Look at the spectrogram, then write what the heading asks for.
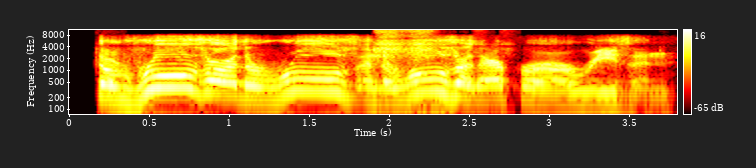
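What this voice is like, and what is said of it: Grumpy old man voice. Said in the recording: “Can you do this in an accent? Can you come at this like as a grumpy old sea dog or something? ... just be a grumpy old man”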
